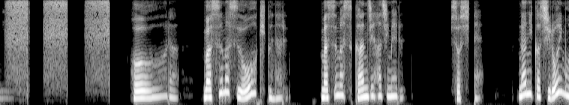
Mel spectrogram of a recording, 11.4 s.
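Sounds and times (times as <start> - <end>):
nipple pump suction hiss: 0.0 - 2.2
speech: 2.6 - 5.8, 6.4 - 8.2, 9.0 - 9.7, 10.4 - 11.3.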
